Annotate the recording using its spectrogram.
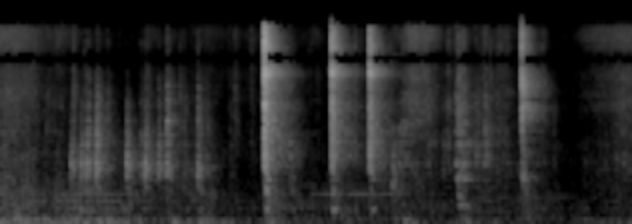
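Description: Clicks and taps from handling an LED video light panel with metal barn-door flaps while connecting its power cable: soft taps at first, then four sharp clicks over the last few seconds, the first the loudest.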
